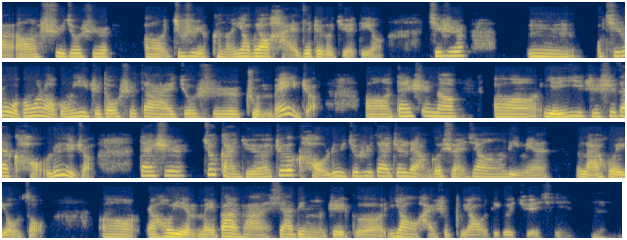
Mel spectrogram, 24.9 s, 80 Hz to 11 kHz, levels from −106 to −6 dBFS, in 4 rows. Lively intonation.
No: average, 4.1 semitones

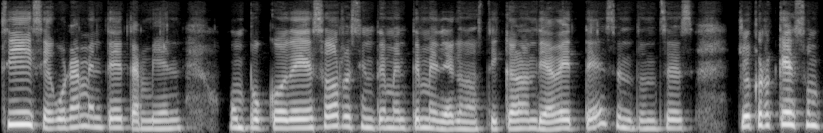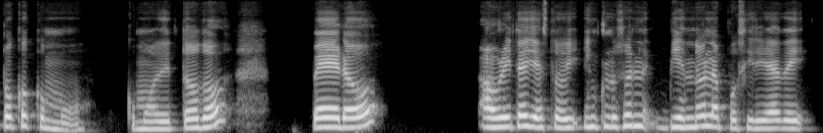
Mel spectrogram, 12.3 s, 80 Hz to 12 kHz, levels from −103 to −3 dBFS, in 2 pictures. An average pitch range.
Yes: average, 3.4 semitones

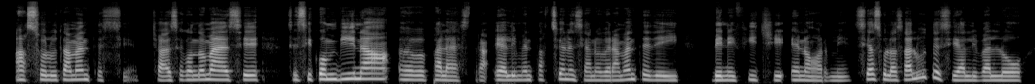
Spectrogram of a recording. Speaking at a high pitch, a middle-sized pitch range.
No: high, 210 Hz; narrow, 2.3 semitones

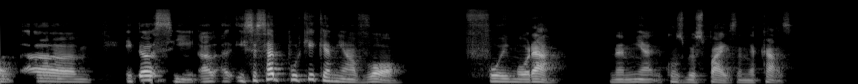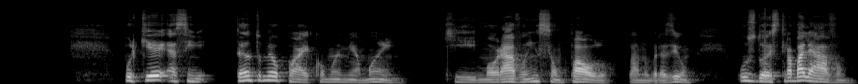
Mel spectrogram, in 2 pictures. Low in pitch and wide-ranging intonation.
Yes: low, 125 Hz; wide, 6.2 semitones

